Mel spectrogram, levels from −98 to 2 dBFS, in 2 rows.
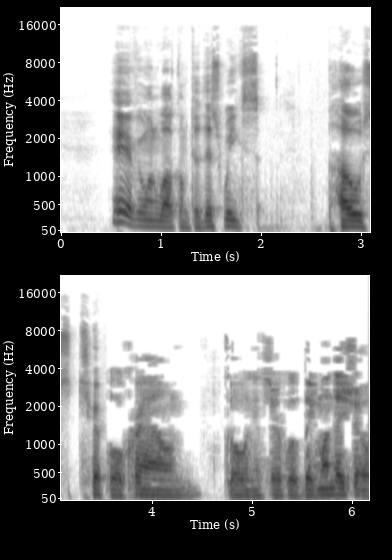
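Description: At 3.55 s the speech abruptly drops to an adaptive stream at a lower bitrate, with no gap. Nothing sounds above 7.5 kHz and codec artefacts rise, fitting a very low-bitrate AAC version.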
